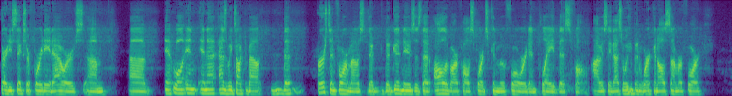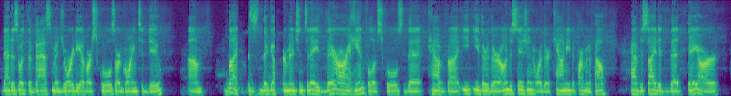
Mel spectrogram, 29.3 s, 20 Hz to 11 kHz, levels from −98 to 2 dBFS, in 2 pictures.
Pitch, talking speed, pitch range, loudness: 105 Hz, 185 wpm, 100-115 Hz, -18 LUFS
